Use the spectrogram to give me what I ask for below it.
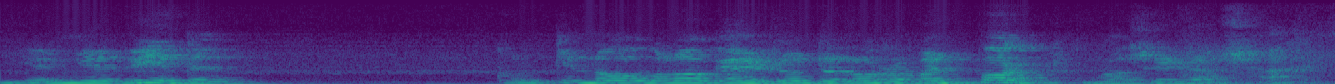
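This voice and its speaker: A man with a high-pitched voice speaks in a flat monotone at a fairly slow pace, leaving long, frequent pauses. The room echo is audible, and background noise is noticeable. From Alentejo, Portugal (Alcáçovas). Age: 90s. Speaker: elderly care home resident. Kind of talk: life story interview.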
